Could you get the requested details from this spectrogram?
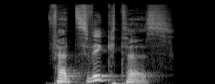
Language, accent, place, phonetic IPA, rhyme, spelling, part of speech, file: German, Germany, Berlin, [fɛɐ̯ˈt͡svɪktəs], -ɪktəs, verzwicktes, adjective, De-verzwicktes.ogg
- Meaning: strong/mixed nominative/accusative neuter singular of verzwickt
